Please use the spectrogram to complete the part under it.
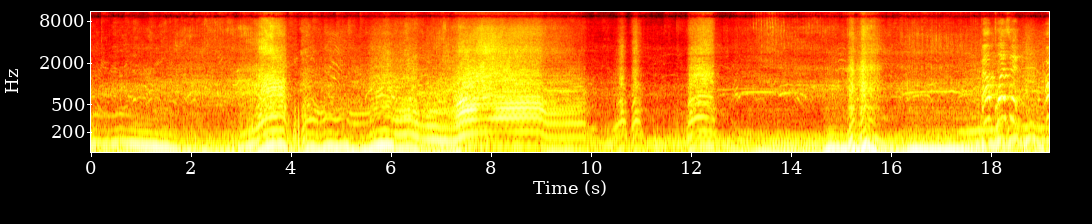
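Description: Monster truck engine revving on an outdoor arena track at a Mount Pleasant, Michigan show, loud sustained roars rising and falling over crowd babble, with an announcer speaking throughout.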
